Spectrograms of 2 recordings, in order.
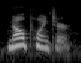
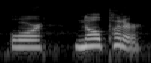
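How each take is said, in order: First: The second part is said in full as 'pointer'. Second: The second part is shortened to 'putter'.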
